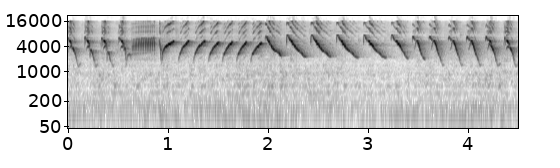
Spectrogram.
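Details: Canary song played as a training and therapy recording for canaries that are reluctant to sing. Rapid, bright, repeated down-slurred whistled notes, about four to five per second, with a brief buzzy note near the start and a continuous rolling rhythm.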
